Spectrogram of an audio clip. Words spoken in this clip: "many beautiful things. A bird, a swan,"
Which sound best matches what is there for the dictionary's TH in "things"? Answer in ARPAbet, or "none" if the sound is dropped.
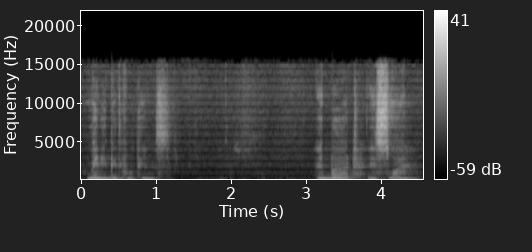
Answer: T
